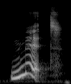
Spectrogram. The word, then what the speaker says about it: knit: It, knit.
